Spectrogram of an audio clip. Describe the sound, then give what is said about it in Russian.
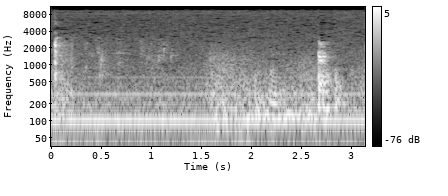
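Steady water splashes as hands are rinsed under a running stream, washed without a blessing, with a low background hum and a couple of sharp clunks at the start and near the end. “Ну, теперь надо мыть руки без брахи.”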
